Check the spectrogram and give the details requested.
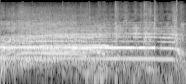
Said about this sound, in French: On va la refaire, il va vous dire bonjour et vous allez tous crier très très fort, d'accord? Vas-y, tu la refais s'il te plaît? Ça serait bien. Eh bien, bonjour au public.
